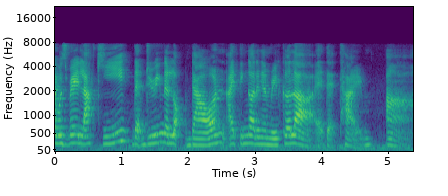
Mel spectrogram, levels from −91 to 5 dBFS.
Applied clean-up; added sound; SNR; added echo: none; none; none; none.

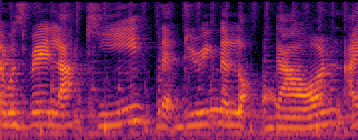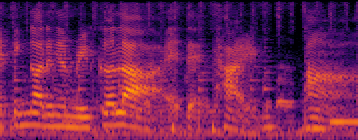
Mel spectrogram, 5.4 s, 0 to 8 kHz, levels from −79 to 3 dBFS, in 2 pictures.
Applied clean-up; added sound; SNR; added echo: none; Musical instrument; 11 dB; none.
